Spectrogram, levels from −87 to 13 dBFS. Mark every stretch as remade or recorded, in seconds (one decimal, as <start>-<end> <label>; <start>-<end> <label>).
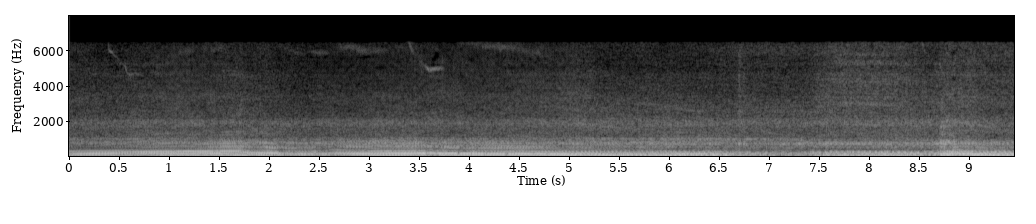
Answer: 0.0-0.9 recorded; 0.9-1.5 remade; 1.5-2.5 recorded; 2.5-5.1 remade; 5.1-9.5 recorded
